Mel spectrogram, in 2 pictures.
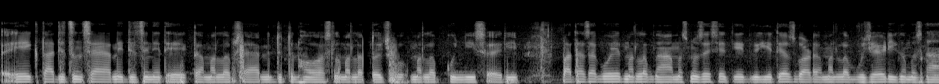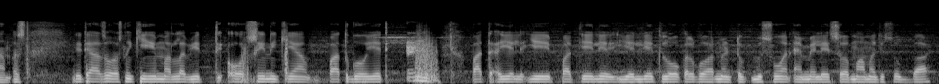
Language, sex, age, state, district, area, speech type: Kashmiri, male, 18-30, Jammu and Kashmir, Shopian, rural, spontaneous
